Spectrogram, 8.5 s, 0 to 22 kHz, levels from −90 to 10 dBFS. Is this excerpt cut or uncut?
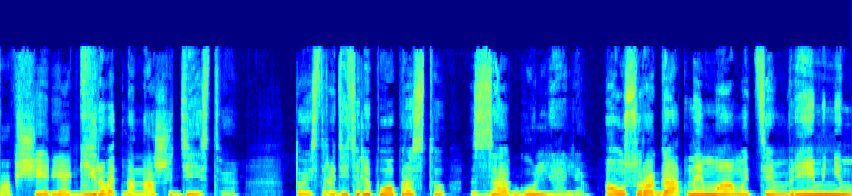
cut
